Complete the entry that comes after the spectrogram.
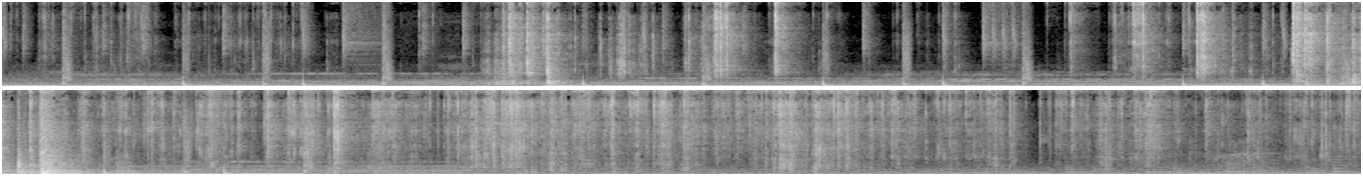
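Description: Packaging around a Gyeon mild clay bar is unwrapped and torn, giving close, loud crinkling and crackling that comes in bursts with some sharp tears, over a low steady hum.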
